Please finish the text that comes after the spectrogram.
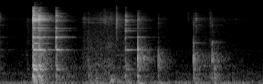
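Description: Dry quinoa is measured into bowls, giving a sharp clink of a utensil or cup against dishware followed by a run of lighter scraping taps and small knocks, close and alone.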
